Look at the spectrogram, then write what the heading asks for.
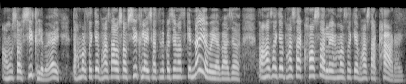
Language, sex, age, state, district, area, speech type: Maithili, female, 60+, Bihar, Muzaffarpur, urban, spontaneous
